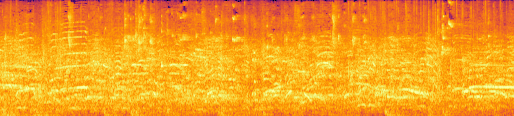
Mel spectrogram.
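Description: A crowd cheers and shouts loudly in a large echoing gym.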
